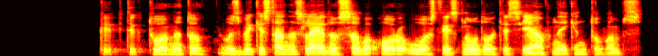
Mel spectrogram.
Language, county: Lithuanian, Šiauliai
